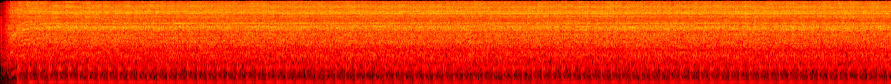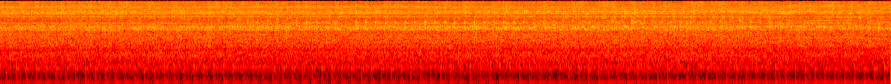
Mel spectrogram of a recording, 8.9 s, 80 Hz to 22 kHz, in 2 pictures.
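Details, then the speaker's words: Duratrax Maximum MT Pro nitro RC engine spun by a Milwaukee drill. A steady high whir with no binding, as WD-40 smokes off it. It turns over freely and easily. "oh you guys hear that we actually turn it over easy already so let's see if we can unclog the carb while we're here"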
